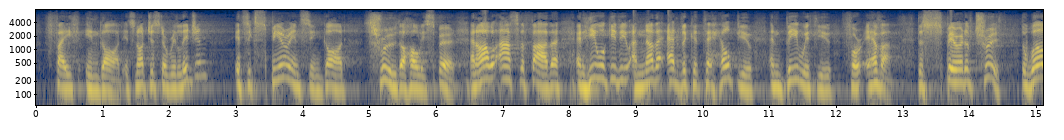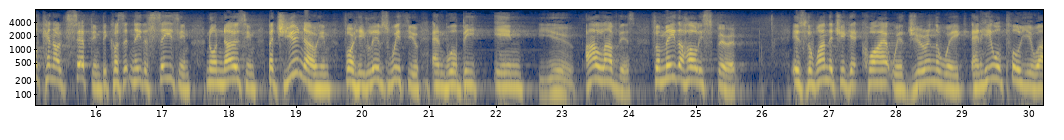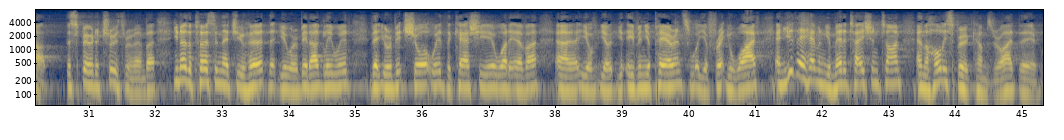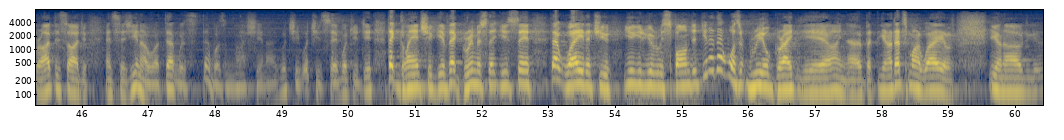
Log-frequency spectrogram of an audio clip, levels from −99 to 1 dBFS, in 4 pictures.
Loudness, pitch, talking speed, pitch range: -19 LUFS, 150 Hz, 205 wpm, 140-175 Hz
